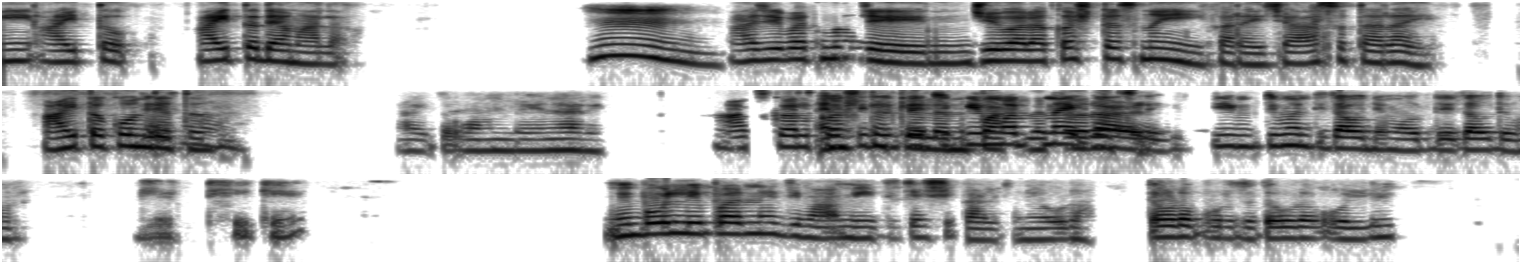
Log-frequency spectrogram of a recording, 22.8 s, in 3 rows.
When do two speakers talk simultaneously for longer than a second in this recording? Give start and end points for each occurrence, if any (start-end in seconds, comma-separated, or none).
11.7-13.4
